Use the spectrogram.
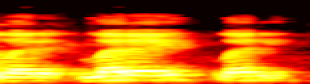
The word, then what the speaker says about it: Lede: Kiana Letty, is that how am I saying it right? The day, yeah. Lede.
